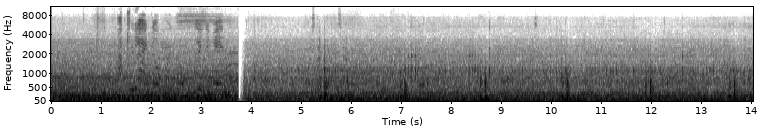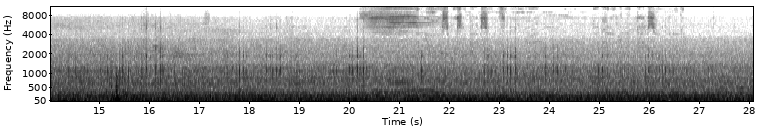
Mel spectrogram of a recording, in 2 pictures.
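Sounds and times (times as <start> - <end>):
vehicle rumbling in motion: 0.0 - 28.0.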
